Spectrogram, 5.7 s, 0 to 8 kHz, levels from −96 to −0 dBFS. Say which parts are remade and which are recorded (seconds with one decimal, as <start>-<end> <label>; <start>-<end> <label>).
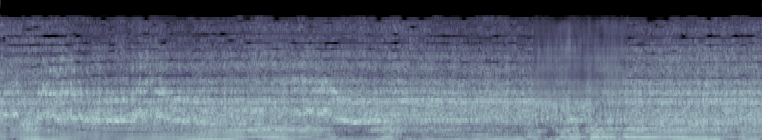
0.0-4.0 recorded; 4.0-4.7 remade; 4.7-5.7 recorded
